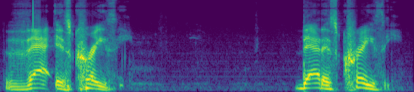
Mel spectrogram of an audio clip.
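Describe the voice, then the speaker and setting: Extremely slow yet expressive, a man with a medium-pitched, slightly bright voice talks to viewers as a gaming YouTuber in unscripted vlog commentary. He leans on repetition for stress and frequently checks in with the listener; there's no echo.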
